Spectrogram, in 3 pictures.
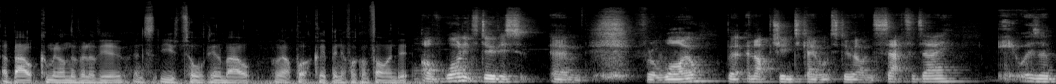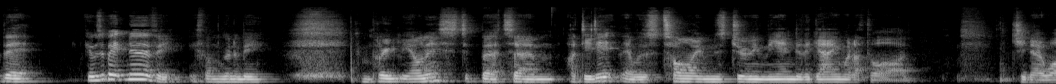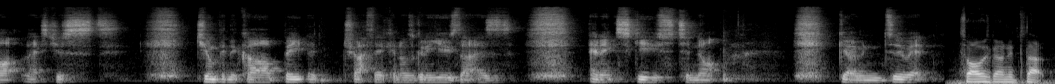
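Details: Adult man who stammers: stammering (stuttering).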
